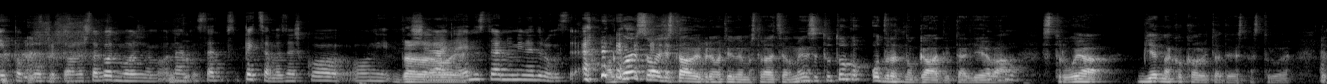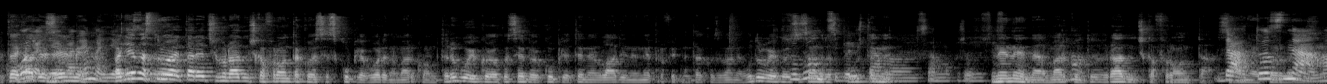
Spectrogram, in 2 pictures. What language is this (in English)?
Croatian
